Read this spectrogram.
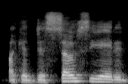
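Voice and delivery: ordinary talk

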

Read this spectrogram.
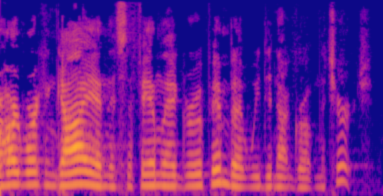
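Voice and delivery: normal talking voice

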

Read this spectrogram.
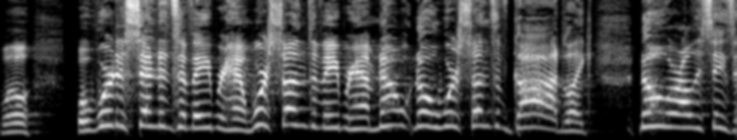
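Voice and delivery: high, loud indignant protest; protesting Pharisees. Retold or imitated. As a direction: push back like offended religious leaders. Pharisees pushing back on Jesus.

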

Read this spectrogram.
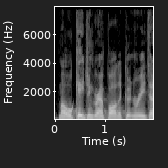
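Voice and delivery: ordinary talk

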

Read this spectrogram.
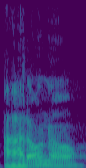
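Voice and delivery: a lightly voiced Cain, shrugging it off; preacher voicing Cain with a light touch; Cain's evasive answer. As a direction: play Cain dodging the question, only a hint of character. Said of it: "Now watch the response".

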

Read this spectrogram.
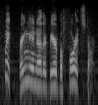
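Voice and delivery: loud, high, impatient demand for beer; mock bossy husband yelling for beer. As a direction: bark it out like a pushy husband. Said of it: "he said".

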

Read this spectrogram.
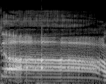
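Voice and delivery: very high, drawn-out "oh"; retold cry of dismay. Retelling the crew losing the pike, high dismayed cry. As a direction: imitate a whole boat's letdown cry. Retold group groan at lost fish.

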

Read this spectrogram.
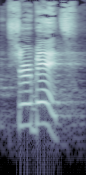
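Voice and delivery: "sherbet" said as "SHER-bit"; sherbet without extra r. Shown as a demonstration. Pastor polling the other camp, no-r sherbet. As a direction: end "sherbet" on a short bit. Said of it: "there's no R after the E".

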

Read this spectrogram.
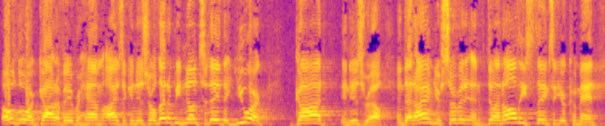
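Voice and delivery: fervent plea, easing down at the close; prayer cried out. Retold or imitated. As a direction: imitate a prophet appealing to God. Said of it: "Elijah cries out".

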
